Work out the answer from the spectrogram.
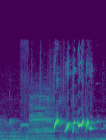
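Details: Red-whiskered bulbul 'rik' song, played to rouse caged birds: a faint thin whistle followed by one crisp phrase of five rolling, slurred notes lasting under a second.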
